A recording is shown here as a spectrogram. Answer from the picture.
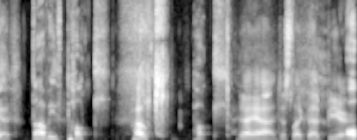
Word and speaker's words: Davíð Páll: the founders and owners of the secret cellar davit powell yes how you doing good good if you would pronounce my name properly how do you say it bobby's pulp Oh oops yeah yeah just like that beer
